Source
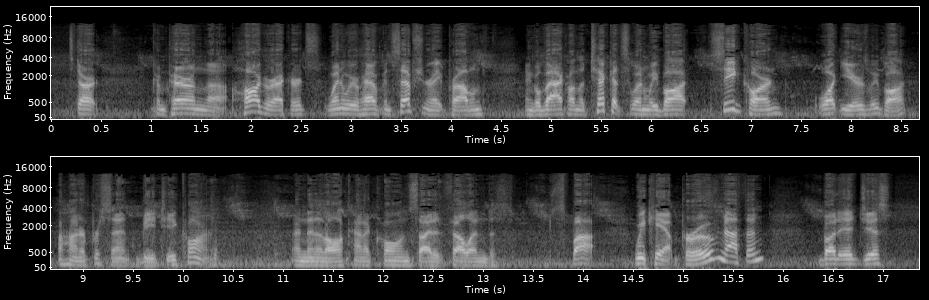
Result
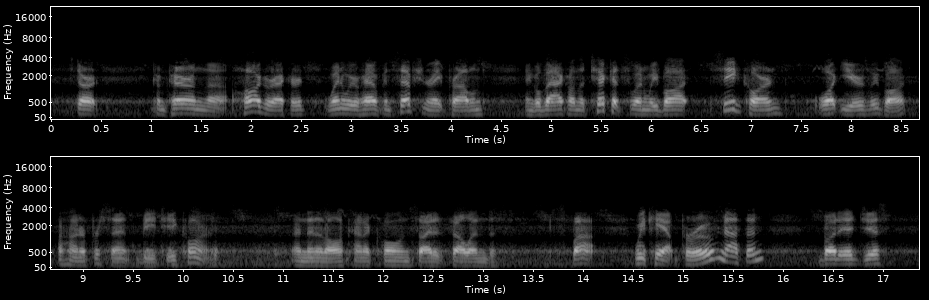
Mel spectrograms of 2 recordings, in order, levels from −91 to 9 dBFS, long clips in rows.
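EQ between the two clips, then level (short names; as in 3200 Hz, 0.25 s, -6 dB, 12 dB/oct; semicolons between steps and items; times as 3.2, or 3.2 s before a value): vowel filter e; air absorption 370 m; -1.5 dB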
